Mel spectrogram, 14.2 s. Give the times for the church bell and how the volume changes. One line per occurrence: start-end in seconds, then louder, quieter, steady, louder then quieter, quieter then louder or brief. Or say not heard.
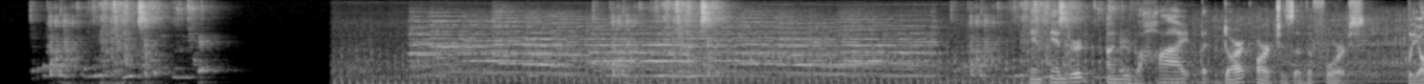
4.0-9.4 steady.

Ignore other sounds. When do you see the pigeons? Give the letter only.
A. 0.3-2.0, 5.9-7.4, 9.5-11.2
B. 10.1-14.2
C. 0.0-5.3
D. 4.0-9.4
A.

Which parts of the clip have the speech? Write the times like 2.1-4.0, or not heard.
10.1-14.2.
